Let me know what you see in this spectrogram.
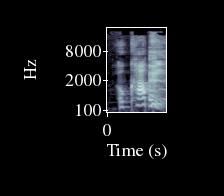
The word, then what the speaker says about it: okapi: It is pronounced O-cop-E. I found a pronunciation guide that's literally spelled out O-H and then the hyphen, and in all capitals it says cop, like C-O-P, and then hyphen E-E. O-copy.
